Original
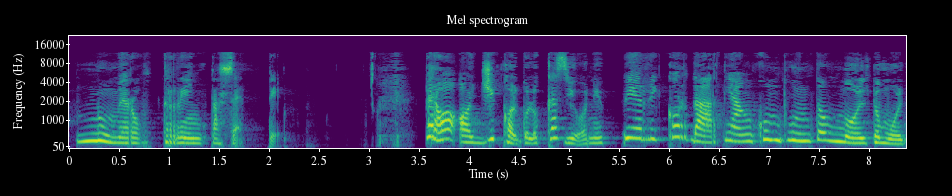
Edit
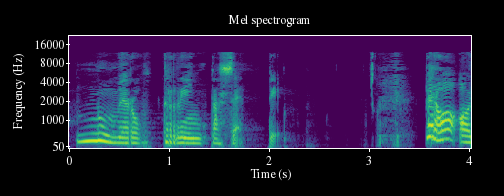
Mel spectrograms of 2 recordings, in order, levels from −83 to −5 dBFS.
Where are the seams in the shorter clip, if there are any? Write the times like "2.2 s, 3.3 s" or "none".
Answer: none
